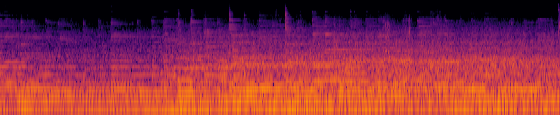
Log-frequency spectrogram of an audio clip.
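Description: A Case Puma tractor in a farming video game drives along with a steady, droning engine hum that holds constant throughout, a smooth low rumble with no voices.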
